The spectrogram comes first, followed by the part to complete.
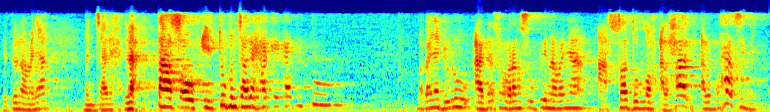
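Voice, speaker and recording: Brief: male preacher, high lively voice, quick delivery, slight tinge, echoey muffled hall. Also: slight background noise. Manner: animated, mimics dialogue for humor, quotes Arabic. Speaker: Islamic cleric lecturing. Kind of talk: religious lecture to an audience.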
